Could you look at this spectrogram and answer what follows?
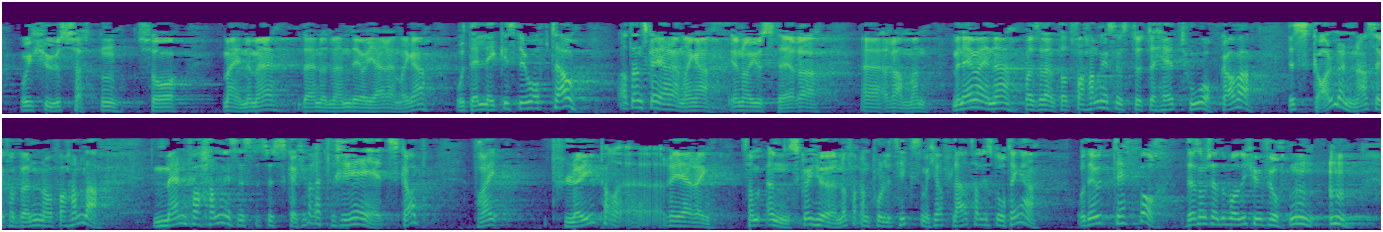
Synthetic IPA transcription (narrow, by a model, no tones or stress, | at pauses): ɔɪçʉːəsœt̪ːnsɔ | mæɪnəmɛɪd̪ɛæɾnœd̪ʋɛnd̪ɪɔjæːɾɛnd̪ɾɪŋɑɾɔd̪ɛlɛɡːəsd̪ɛjʊɔpːt̪ʰɪɑ | ʔɑ̰t̪̚d̪ɛnskɑljæːɾɛnd̪ʁɪŋɑɾjʔɛnːəɾɔjʉst̪eːɾə | ɾɑmːən | mɛnjɛɡmæɪnəɾpʰɾɛsɪd̪ɛnt̪ɑt̪fɔɾɦɑnd̪lɪŋsɪnst̪ɪt̪ʉt̪ːəɦɛt̪ʰuːɔpːɡɑːʋəɾd̪̥ɛskɑ̰lœnːɑsɛɡfɔbœnːənɔfɔɾɦɑnd̪lɑ̰mɛnfɔɾhɑnd̪lɪŋsɪnst̪ɪt̪ʰʉskɑlɪçːəʋæːɾəæɪt̪ɾeːd̪skɑːp | fɔɾæɪ | flœʏpʰɑ̰ɾɛjeːɾɪŋsɔmœnskəɾɔjøːnəfɔɾænpʰʊlɪt̪ʰɪkːsɔmɪçːəhɑɾflæːɾət̪ʰɑlːɪst̪uːɾət̪ʰɪŋːɑ | ʔɔd̪ɛæɾjʊd̪æfɔɾd̪ɛsɔmʃɛd̪ːəboːd̪əɪçʉːəfjʊɾt̪n̩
